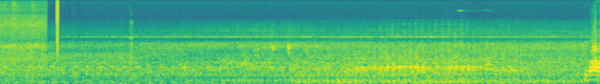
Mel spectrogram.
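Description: A motorcycle engine idling with a steady low rumble that swells a little about halfway through. A faint, thin, steady high tone sits above it.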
